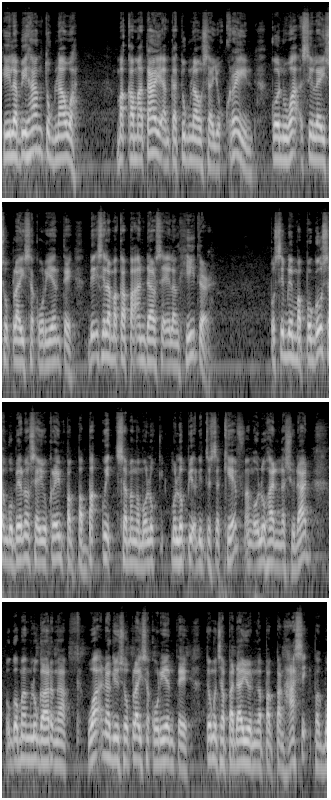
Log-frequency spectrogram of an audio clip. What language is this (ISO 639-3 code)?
fil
